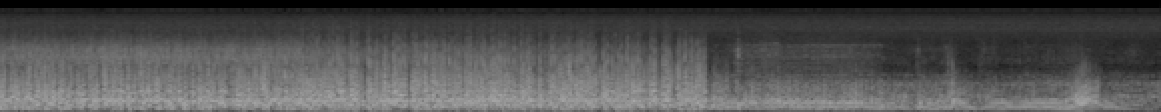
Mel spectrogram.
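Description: Wind rush and engine noise from riding a Kawasaki two-stroke triple motorcycle at speed. A little past halfway the sound changes abruptly to the engines of several motorcycles, their pitch falling and then rising as they pass.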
